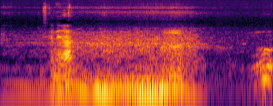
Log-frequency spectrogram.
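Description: A motor vehicle passing by, its engine rumble swelling to a peak about two seconds in and fading away a second later.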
